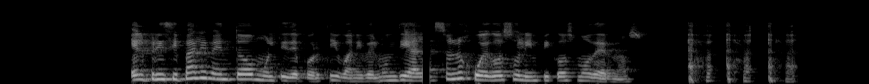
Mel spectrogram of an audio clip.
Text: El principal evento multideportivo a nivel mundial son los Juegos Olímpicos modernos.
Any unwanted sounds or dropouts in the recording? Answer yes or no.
yes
